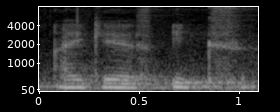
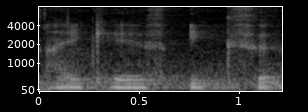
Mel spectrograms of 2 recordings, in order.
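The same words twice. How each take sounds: The two takes are said the same way.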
